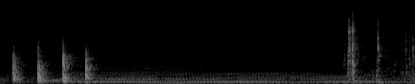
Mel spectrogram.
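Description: Knuckles knocking on a panelled wooden door: about four quick raps in the first second, then a few sharp clicks near the end.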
